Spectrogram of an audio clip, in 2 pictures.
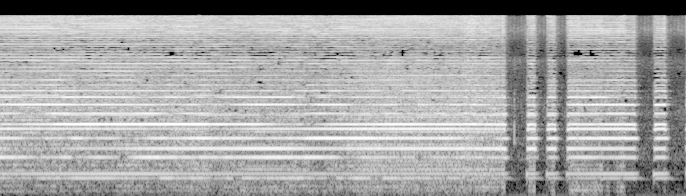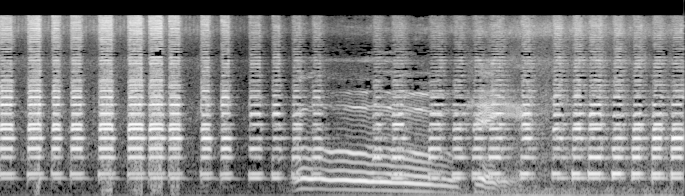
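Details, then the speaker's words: Dodge Nitro no-start call, battery disconnected because the horn stayed on: the horn blares nonstop for five seconds, then honks on and off by itself; a faulty TIPM horn circuit is suspected. "They disconnect the battery because obviously the horn was staying blowing."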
